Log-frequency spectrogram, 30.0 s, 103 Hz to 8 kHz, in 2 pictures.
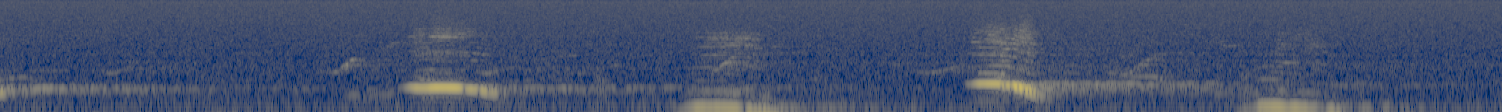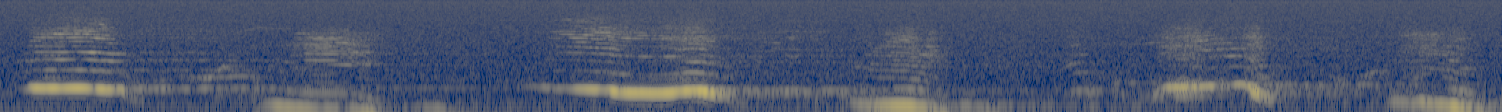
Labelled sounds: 4.3	4.7	humpback whale, 1.8 to 2.3 kHz
7.3	7.6	humpback whale, 1.3 to 2.0 kHz
9.7	10.2	humpback whale, 1.3 to 2.5 kHz
15.3	16.4	humpback whale, 0.80 to 2.7 kHz
16.7	17.0	humpback whale, 1.5 to 1.7 kHz
18.0	18.8	humpback whale, 0.90 to 1.9 kHz
20.5	22.1	humpback whale, 0.83 to 3.7 kHz
23.9	24.2	humpback whale, 1.5 to 1.7 kHz
27.0	27.5	humpback whale, 1.1 to 2.0 kHz
29.0	29.3	humpback whale, 2.0 to 2.1 kHz

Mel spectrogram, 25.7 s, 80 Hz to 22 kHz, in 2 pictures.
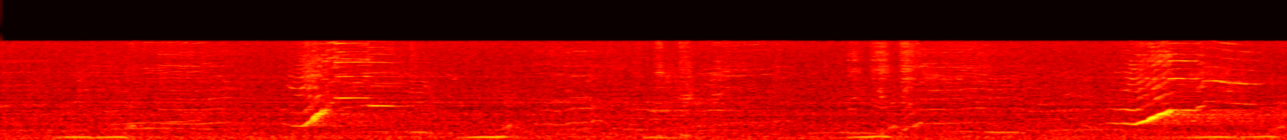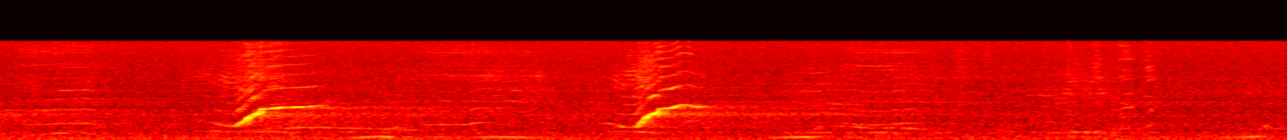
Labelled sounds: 1.4	2.3	humpback whale, 1.3 to 5.8 kHz
2.8	4.3	humpback whale, 1.0 to 7.8 kHz
5.6	6.7	humpback whale, 0.83 to 1.2 kHz
7.0	7.9	humpback whale, 2.9 to 8.0 kHz
8.8	9.9	humpback whale, 0.90 to 4.1 kHz
11.1	12.7	humpback whale, 0.80 to 7.8 kHz
13.2	13.8	humpback whale, 1.8 to 6.7 kHz
15.4	16.2	humpback whale, 0.80 to 7.3 kHz
17.3	17.6	humpback whale, 2.8 to 5.9 kHz
18.9	20.0	humpback whale, 0.80 to 6.8 kHz
20.8	21.1	humpback whale, 1.7 to 1.9 kHz
21.4	22.0	humpback whale, 3.8 to 5.8 kHz
23.1	23.4	humpback whale, 1.5 to 1.7 kHz

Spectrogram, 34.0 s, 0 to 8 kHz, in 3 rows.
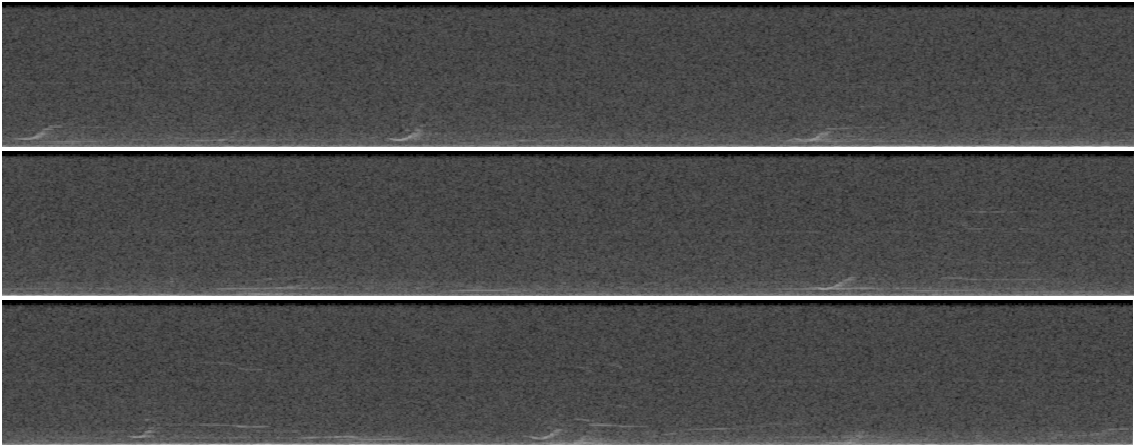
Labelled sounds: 0.4	0.6	humpback whale, 0.80 to 1.2 kHz
8.2	8.5	humpback whale, 0.99 to 1.1 kHz
20.7	21.1	humpback whale, 0.90 to 1.1 kHz
24.6	25.3	humpback whale, 0.99 to 4.3 kHz
28.5	29.9	humpback whale, 0.83 to 1.2 kHz

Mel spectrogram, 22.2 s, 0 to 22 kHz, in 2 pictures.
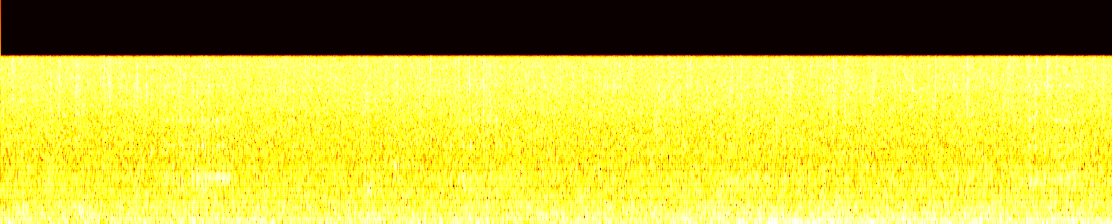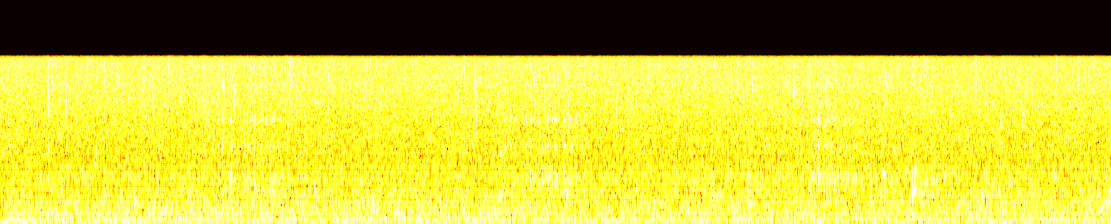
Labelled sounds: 2.0	2.3	water noise, 0.78 to 0.91 kHz

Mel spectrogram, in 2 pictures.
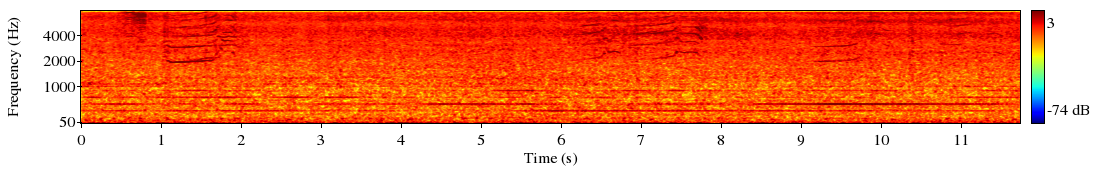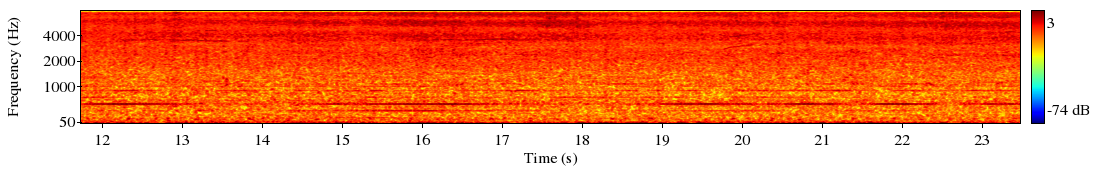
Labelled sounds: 0.9	2.0	killer whale, southern resident, 1.9 to 7.8 kHz
9.1	9.7	killer whale, southern resident, 1.3 to 3.2 kHz

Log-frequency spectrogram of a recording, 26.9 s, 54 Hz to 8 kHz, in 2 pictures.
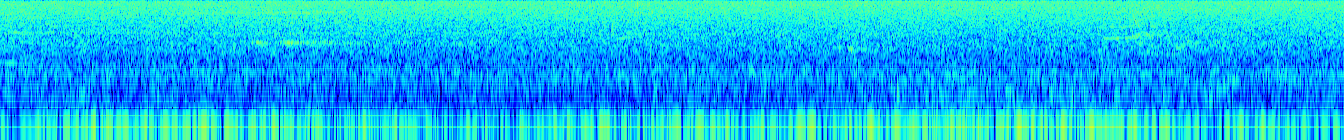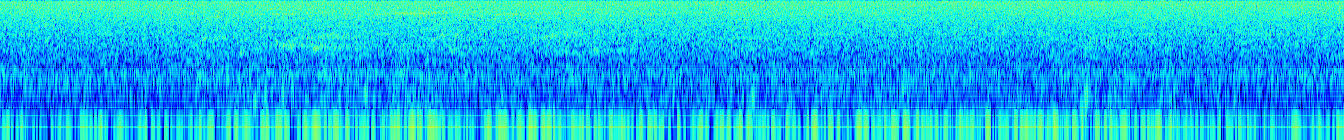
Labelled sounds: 2.4	3.2	killer whale, 1.2 to 2.4 kHz
11.0	11.6	killer whale, 0.57 to 4.3 kHz

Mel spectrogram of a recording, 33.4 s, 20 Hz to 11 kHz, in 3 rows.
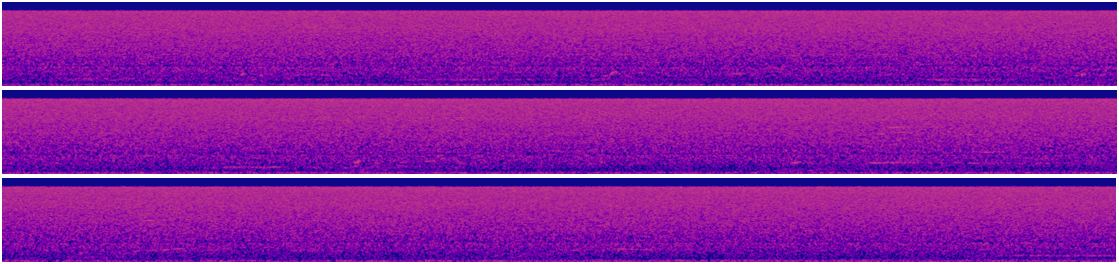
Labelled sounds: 20.0	20.3	humpback whale, 2.4 to 2.5 kHz

